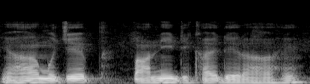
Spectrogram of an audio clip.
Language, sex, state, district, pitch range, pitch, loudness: Hindi, male, Arunachal Pradesh, Lower Dibang Valley, 80-90 Hz, 85 Hz, -14 LUFS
